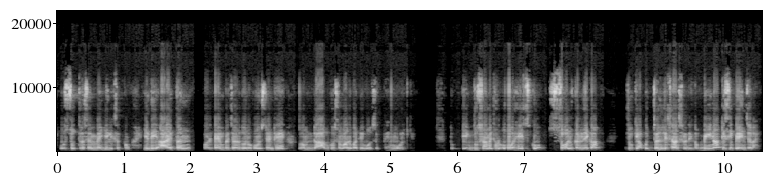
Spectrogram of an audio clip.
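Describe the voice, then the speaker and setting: A man's voice: sits high, distant mic, low-quality recording. A man teaching a chemistry lesson who speaks, mixing English science terms into his talk, repeating key points and often checking that students are following. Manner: says words one by one slowly to stress a rule. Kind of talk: classroom lecture to students.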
